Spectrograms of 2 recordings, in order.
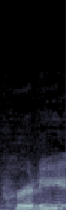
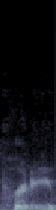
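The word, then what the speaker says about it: Prreti: it should just be I think pronounced pretty but if prr ETI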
